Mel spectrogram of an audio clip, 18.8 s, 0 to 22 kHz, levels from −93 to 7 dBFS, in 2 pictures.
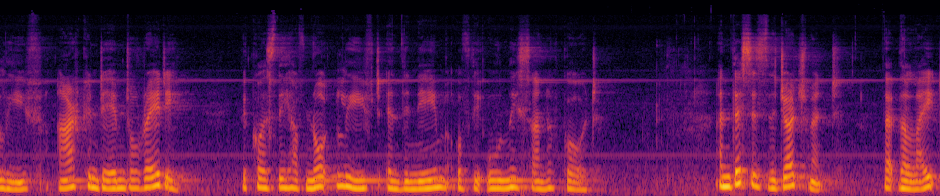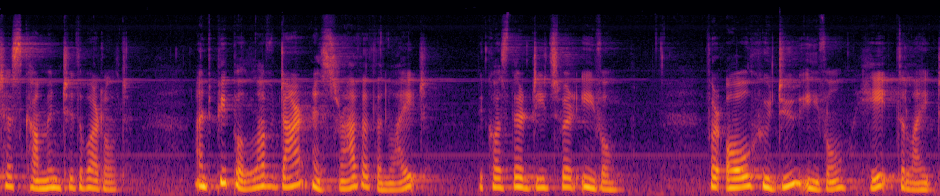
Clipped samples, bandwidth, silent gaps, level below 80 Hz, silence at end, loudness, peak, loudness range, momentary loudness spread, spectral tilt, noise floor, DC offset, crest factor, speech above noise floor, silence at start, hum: under 0.1%; 11.5 kHz; none; -54 dBFS; 0 s; -18 LUFS; 0 dBFS; 3 LU; 10 LU; -7 dB/octave; -47 dBFS; under 0.1%; 18 dB; 30 dB; 0 s; none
